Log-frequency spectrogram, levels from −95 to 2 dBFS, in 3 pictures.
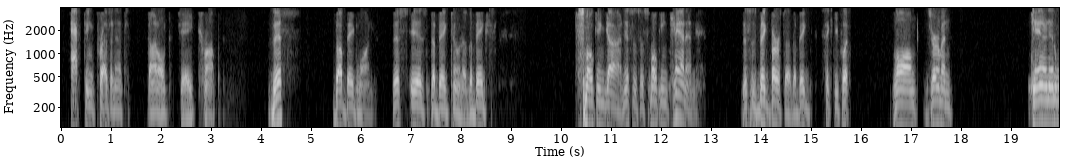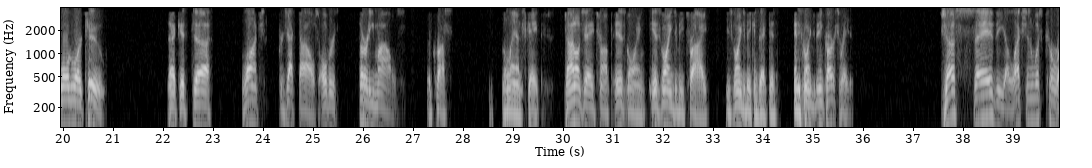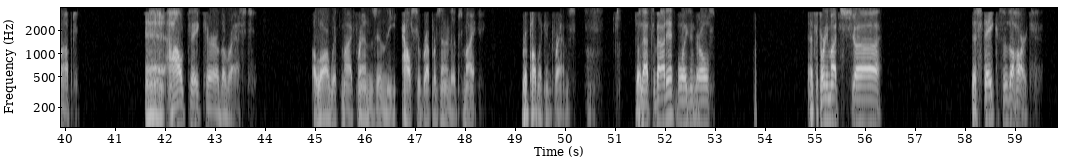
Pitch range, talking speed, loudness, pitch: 110-155 Hz, 110 wpm, -28 LUFS, 125 Hz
